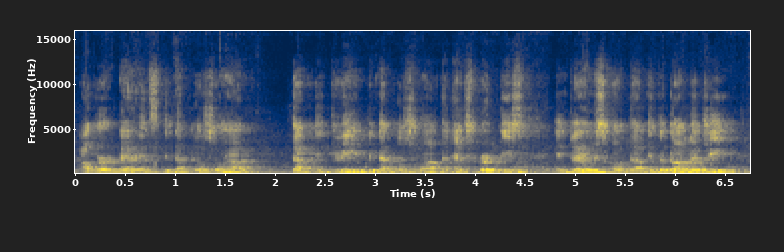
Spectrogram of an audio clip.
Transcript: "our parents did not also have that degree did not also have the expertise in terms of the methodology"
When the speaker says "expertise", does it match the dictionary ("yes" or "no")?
no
